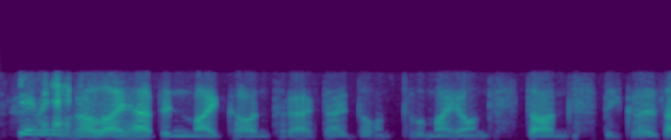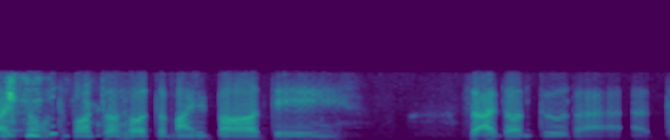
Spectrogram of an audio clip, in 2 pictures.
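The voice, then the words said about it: Put-on thick German accent. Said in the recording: “He's got this thick German accent.”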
